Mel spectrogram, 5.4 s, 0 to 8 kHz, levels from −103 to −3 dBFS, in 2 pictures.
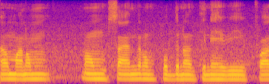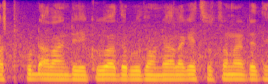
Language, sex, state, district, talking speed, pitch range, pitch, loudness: Telugu, male, Andhra Pradesh, Chittoor, 145 wpm, 120-125 Hz, 120 Hz, -18 LUFS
